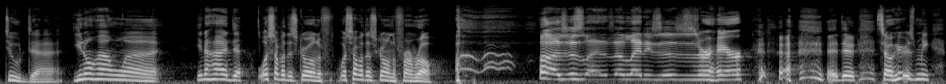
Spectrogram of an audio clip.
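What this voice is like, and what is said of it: Imitates another person's voice. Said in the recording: “Here's your all joke... Man, that's not me.”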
